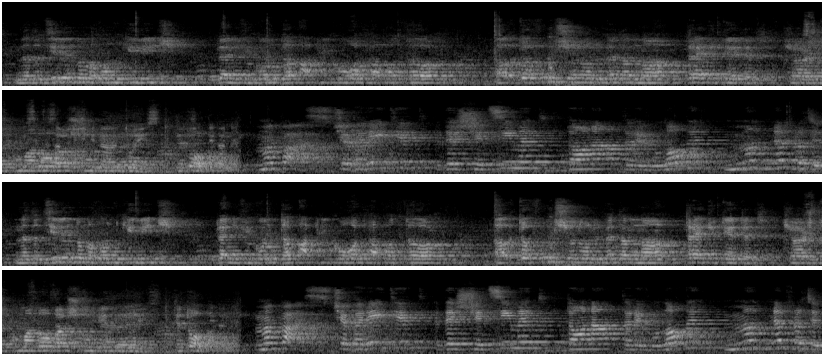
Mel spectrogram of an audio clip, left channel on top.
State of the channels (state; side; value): normal; both; correlation 0.42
